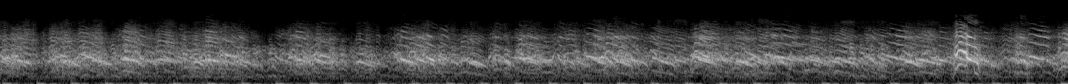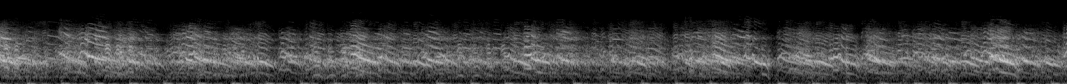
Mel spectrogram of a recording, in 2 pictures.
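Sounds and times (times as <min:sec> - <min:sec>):
gulls calling: 0:00.0 - 0:21.3.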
